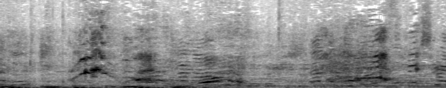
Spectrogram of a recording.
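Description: Children shouting and calling out at play, with high shouts rising and falling, over background music with a steady beat that drops away about halfway through.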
